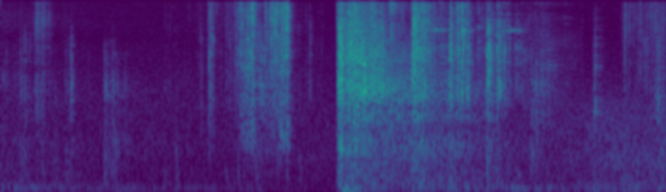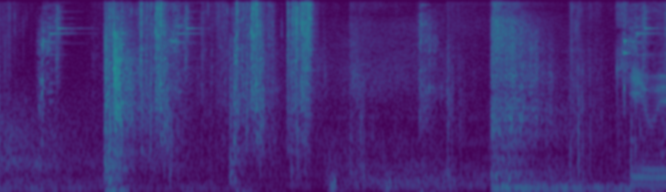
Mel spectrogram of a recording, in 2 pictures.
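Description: Gunfire in an ESEA Counter-Strike match, sharp bursts and single shots with a wall-bang kill, loud cracks spaced across the stretch between quieter footsteps and game noise.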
